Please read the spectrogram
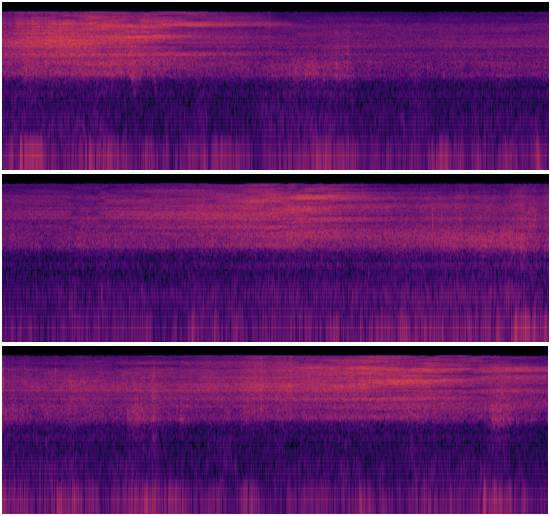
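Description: Skis hissing and scraping over groomed snow on a downhill run, the hiss rising and falling in swells, with low wind buffeting on the microphone.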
